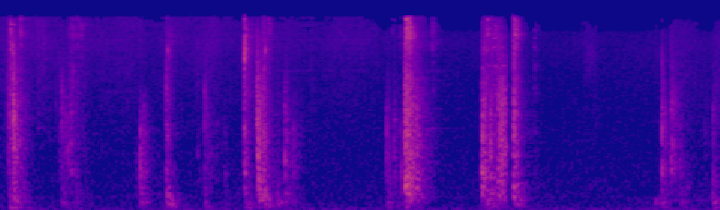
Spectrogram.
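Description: Someone moving about a kitchen handling things: a string of irregular soft knocks, clicks and clunks, the loudest about three and a half seconds in.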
